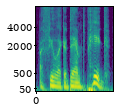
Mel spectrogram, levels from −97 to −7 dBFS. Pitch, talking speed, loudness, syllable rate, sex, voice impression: 110 Hz, 235 wpm, -17 LUFS, 5.0 syllables/s, male, very masculine, very adult-like, very middle-aged, very thick, tensed, very powerful, dark, slightly soft, muffled, fluent, slightly raspy, cool, intellectual, sincere, very calm, very mature, friendly, very reassuring, very wild, slightly lively, slightly strict, slightly intense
